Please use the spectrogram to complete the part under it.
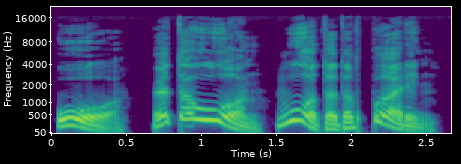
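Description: A man's voice: a little high, huge pitch swings, slow pace, darkish tone, dry recording, clean studio sound, voice pushed up, heavily acted. A man voicing a curt, dutiful gray-haired male security guard in an audiobook.

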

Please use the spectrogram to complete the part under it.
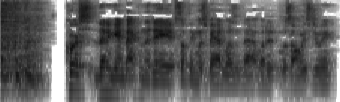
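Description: A man's voice: fairly low pitch, fairly even intonation, fairly quick, a bit bright, far from the mic, low-quality recording. Rambling man, a bit off-mic. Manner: rambling, profane, explains at length. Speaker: podcast co-host. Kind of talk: casual drunk chat about comics.

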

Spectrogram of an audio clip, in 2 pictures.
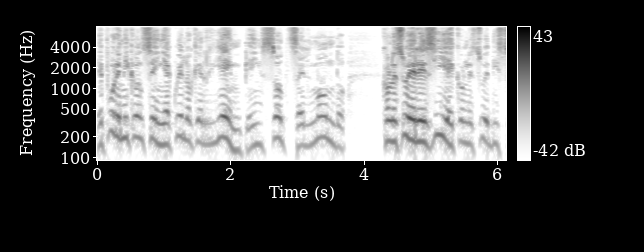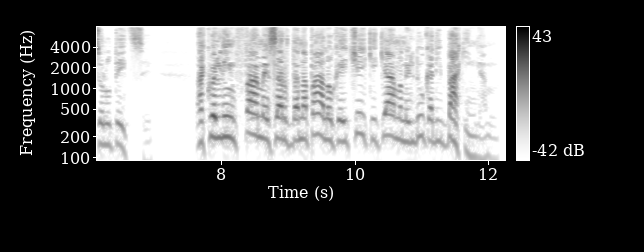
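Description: A woman's voice: on the low side, unhurried, a little mellow, slightly rough, dry recording, studio quality. A man reading aloud, voicing a scheming, seductive noblewoman prisoner in an impassioned, declaiming way. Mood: scornful.

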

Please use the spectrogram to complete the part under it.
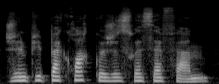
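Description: A woman voicing a young noblewoman who speaks in a light, amused, higher voice. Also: moderate pace, dry recording, studio quality. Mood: wondering.

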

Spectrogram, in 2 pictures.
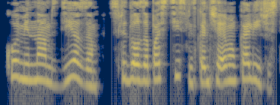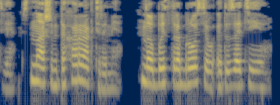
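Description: A woman narrates a first-person fantasy tale with lively storytelling. Her voice sits in a middle pitch. The recording is dry and close. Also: no echo. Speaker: audiobook narrator.

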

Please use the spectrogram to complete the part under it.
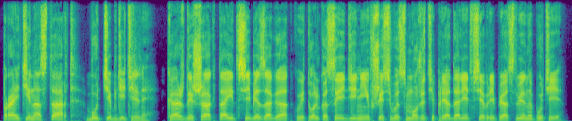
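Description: A man voicing a formal, stern male instructor in an audiobook, slow and ornate. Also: on the high side, fairly even intonation, dry recording, clean studio sound, pitched above the performer's own voice, lightly acted. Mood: solemn.

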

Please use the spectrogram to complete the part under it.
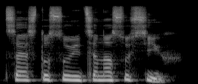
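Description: A man voicing a calm, stern woman sorceress who speaks in a measured way. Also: a little high.

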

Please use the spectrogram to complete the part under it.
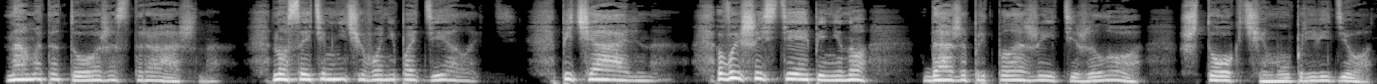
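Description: A man puts on an old vampire for a dark fantasy audiobook: higher and softer than the narration, nearly a whisper at times, drawing out each ornate, courtly phrase. The mellow, husky tone suits his gentle, sorrowful irony. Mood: mournful, patient. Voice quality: soft, half-whispered, drawn-out. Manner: slow, ornate, mournfully polite. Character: ancient weary male vampire, courtly, gently ironic.

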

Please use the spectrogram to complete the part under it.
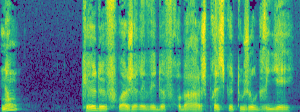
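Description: An actor playing a ragged, half-mad old marooned pirate with a raspy, creaking voice, pleading and eager in a dramatic radio reading of a novel. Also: male voice, a little slow, exaggerated voice. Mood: wistful pleading. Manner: high, pleading, eager voice with excited leaps.

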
